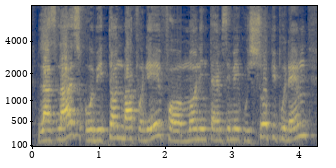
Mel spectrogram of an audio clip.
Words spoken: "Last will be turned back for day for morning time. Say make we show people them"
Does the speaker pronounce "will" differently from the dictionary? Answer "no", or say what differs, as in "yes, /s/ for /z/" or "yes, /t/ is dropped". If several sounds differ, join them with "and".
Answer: yes, /w/ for /l/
